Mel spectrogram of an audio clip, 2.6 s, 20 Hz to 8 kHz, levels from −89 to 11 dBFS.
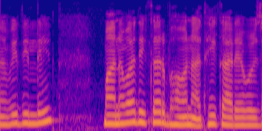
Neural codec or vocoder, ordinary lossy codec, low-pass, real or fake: codec, 16 kHz, 16 kbps, FunCodec, trained on Chinese and English, 50 frames a second; none; none; fake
